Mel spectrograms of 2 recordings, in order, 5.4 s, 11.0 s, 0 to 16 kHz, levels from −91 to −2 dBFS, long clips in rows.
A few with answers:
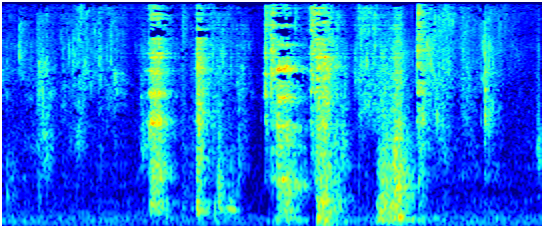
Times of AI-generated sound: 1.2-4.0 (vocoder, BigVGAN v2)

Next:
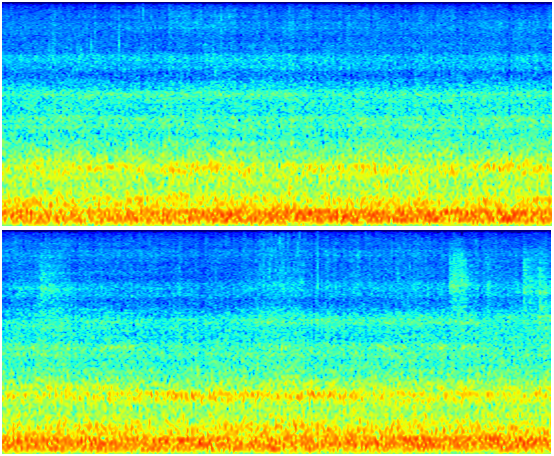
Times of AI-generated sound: none

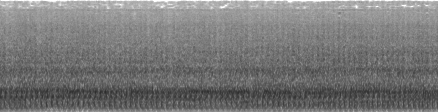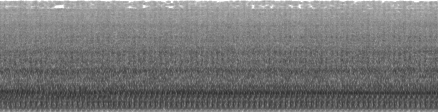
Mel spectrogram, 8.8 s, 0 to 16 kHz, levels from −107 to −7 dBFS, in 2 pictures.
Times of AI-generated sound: 0.0-3.6 (vocoder, BigVGAN v2); 4.2-8.8

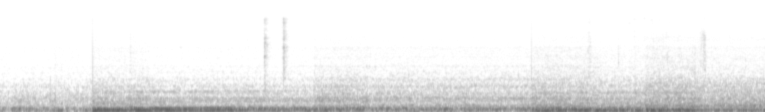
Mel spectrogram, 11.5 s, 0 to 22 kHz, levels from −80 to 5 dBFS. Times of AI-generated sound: 0.0-8.6 (vocoder, BigVGAN v2); 10.5-11.5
